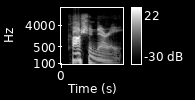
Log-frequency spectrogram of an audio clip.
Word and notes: cautionary: American English

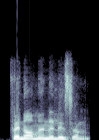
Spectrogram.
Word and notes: phenomenalism: Indian

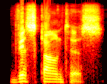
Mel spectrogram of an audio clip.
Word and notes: viscountess: American English

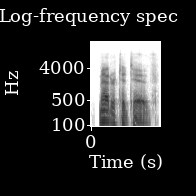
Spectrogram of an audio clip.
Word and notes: meditative: American English

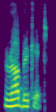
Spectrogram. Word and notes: rubricate: Indian

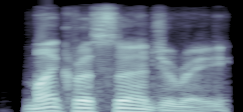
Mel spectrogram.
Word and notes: microsurgery: British English

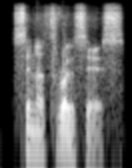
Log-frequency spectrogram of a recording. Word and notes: synarthrosis: British English

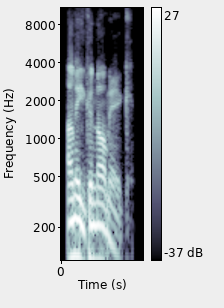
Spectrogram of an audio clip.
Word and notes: uneconomic: British English

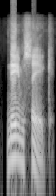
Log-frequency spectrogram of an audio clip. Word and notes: namesake: American English

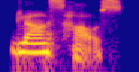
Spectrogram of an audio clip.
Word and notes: Glasshouse: Indian

